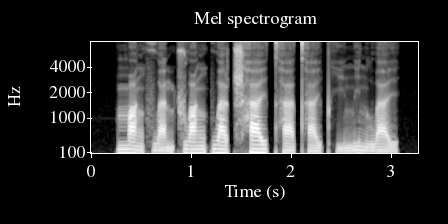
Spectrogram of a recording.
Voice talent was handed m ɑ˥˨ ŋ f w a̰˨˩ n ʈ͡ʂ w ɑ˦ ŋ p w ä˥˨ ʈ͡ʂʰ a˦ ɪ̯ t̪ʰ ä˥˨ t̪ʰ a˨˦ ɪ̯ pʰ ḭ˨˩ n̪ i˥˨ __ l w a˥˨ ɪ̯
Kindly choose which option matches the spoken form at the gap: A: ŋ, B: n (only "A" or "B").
B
